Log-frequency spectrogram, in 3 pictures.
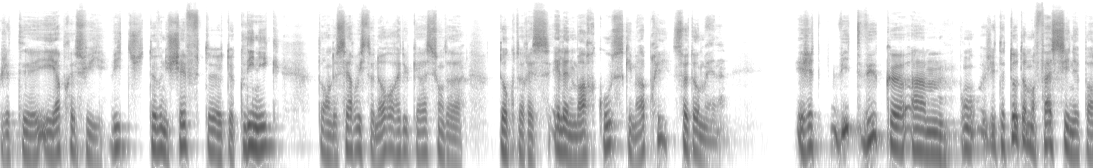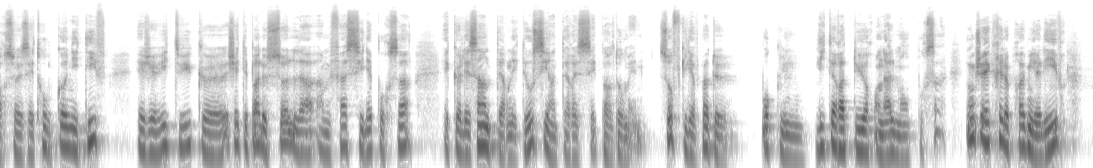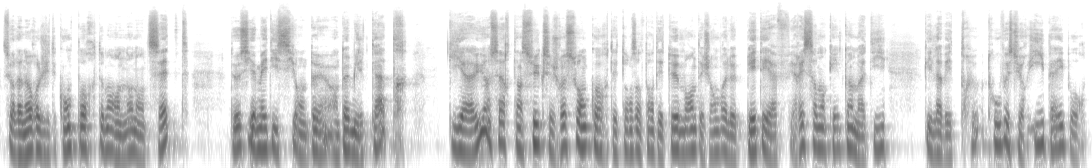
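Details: Adult man speaking French; normal speech.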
